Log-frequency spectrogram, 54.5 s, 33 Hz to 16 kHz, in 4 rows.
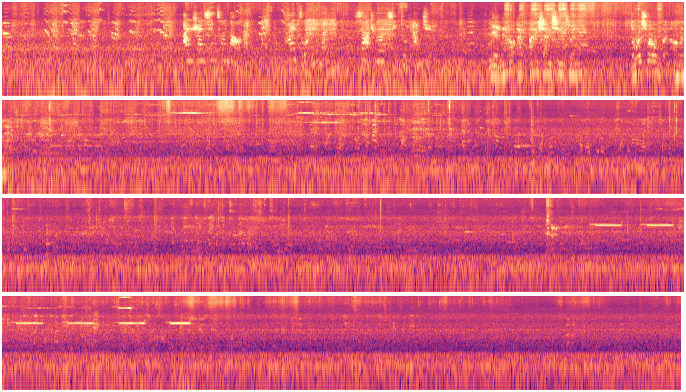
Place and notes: Yangpu District, Shanfhai - Line 8 (Shanghai Metro)
from Jiangpu Road station to Hongkou Football Stadium station, erhu, Binaural recording, Zoom H6+ Soundman OKM II
3 December 2013, ~13:00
